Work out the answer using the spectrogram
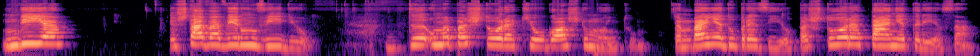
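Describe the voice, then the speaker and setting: High-voiced European Portuguese woman testifying. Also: unhurried, a bit bright. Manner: earnest, emotional storytelling. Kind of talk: personal testimony.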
